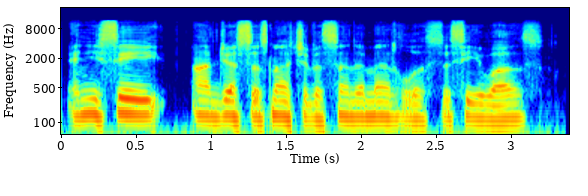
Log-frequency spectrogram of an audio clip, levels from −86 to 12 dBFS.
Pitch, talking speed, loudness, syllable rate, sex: 130 Hz, 250 wpm, -16 LUFS, 6.0 syllables/s, male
